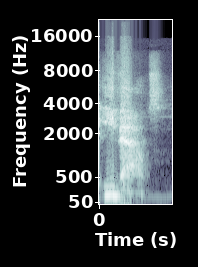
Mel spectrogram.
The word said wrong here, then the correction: Evils: Oh, did I say that wrong? Damn, I said the Evals. – I got to figure out a way how to make people, because it is like an evaluation, eval. Right. But it's Evils.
